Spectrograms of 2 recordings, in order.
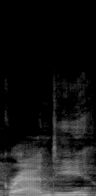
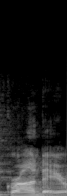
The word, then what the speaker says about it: Grande: Also, apparently, before she got famous, like her parents, like everyone in her family said, like Grandy, like Ariana Grande. But like it is Grande, right? Like that's how you say it.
